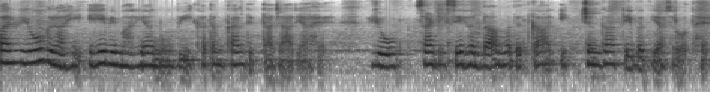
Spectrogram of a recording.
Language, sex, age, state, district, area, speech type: Punjabi, female, 45-60, Punjab, Jalandhar, urban, spontaneous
